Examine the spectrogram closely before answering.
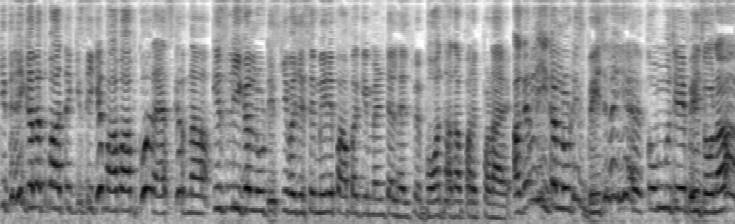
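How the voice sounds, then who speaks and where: With lively intonation and an animated tone, a man projects his voice at an extremely high pitch, hardly pausing. His pace is moderate, and noticeable background noise is present. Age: 20s. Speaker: YouTube streamer. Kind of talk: reaction commentary.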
